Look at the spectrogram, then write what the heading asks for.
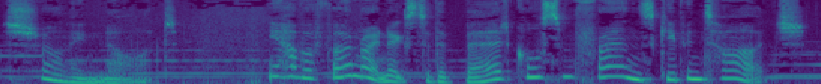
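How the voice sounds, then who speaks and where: A woman's voice: sits high, sing-song, a little slow, vocal fry, a little mellow, faint music behind, heavily acted. An actress playing a caring, encouraging woman home helper in a radio drama, coaxing and reassuring.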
